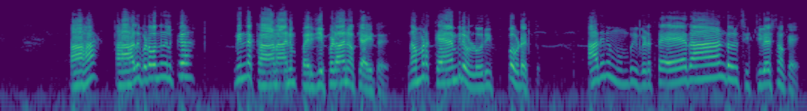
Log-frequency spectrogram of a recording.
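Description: A middle-aged man talks loudly and with animation nearby.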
